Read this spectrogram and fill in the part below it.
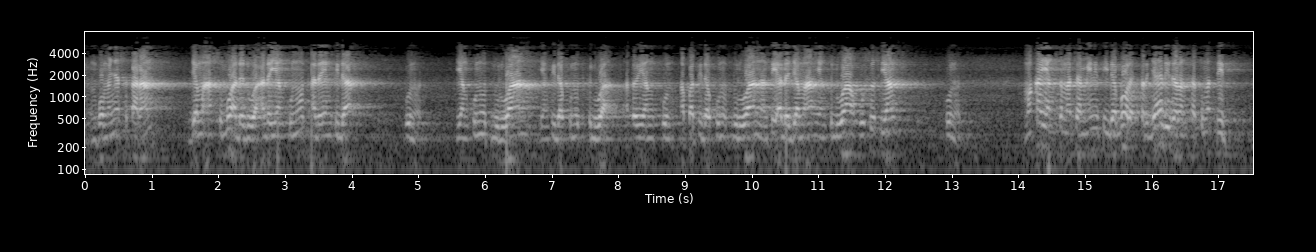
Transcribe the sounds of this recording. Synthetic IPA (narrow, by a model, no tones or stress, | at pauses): umpamaɲasəkaɾaŋd͡ʒəmaʔahsəbuaːdaduaʔadajaŋkunʊt̪̚adajaŋt̪idaʔ | kunʊt̪̚ | jaŋkunʊt̪̚buluanjaŋt̪idakunʊt̪̚kəduaa̰t̪awjaŋkuapat̪idakunʊt̪̚buluanːant̪iadad͡ʒəmaʔahjaŋkəduahusʊsjaŋ | kunʊt̪̚ | makajaŋsəmat͡ʃaminit̪idaʔbolɛht̪ərd͡ʒadidalamsat̪uməsd͡ʒɪd̪̚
